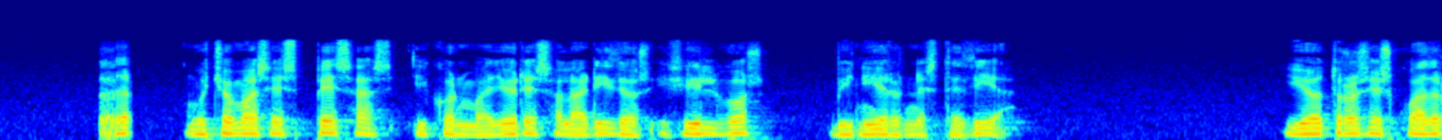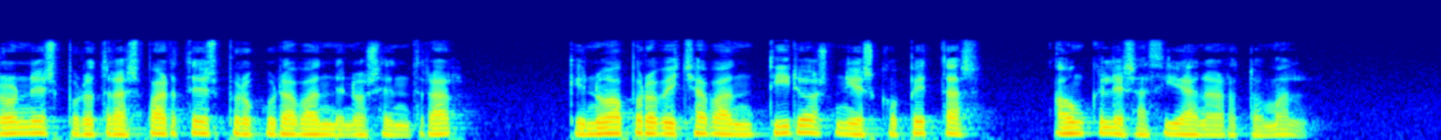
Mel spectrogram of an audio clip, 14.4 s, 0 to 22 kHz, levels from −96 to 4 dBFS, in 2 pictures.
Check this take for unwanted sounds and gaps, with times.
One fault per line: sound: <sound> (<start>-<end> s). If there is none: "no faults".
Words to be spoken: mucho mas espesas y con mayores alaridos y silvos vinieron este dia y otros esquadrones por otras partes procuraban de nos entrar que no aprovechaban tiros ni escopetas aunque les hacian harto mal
sound: laugh (0.5-0.7 s)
